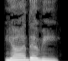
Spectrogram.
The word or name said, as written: ಯೌತವ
